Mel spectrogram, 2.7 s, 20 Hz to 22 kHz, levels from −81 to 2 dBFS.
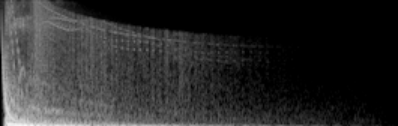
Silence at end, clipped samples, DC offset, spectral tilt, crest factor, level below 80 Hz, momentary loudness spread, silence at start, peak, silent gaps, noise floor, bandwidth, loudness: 0 s; under 0.1%; under 0.1%; -6 dB/octave; 14 dB; -16 dBFS; 27 LU; 0 s; 0 dBFS; none; -63 dBFS; over 20 kHz; -15 LUFS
